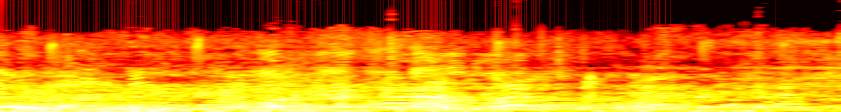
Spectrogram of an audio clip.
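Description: Several men's voices talking at once in the background, indistinct chatter with no clear words.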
